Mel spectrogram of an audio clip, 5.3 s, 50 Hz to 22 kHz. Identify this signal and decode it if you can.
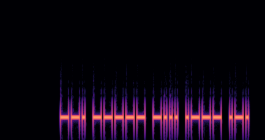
Morse code, heard as a keyed tone, about 22 wpm, 700 Hz. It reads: G0BJR
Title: DXCC-100 Call Signs - 5 Characters - Repeated 2x - 22wpm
